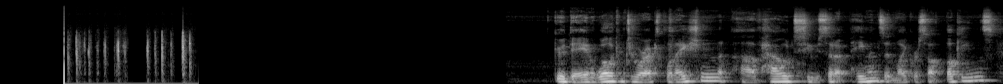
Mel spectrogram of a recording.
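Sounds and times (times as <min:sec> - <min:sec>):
computer keyboard typing: 0:00.6 - 0:02.0.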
